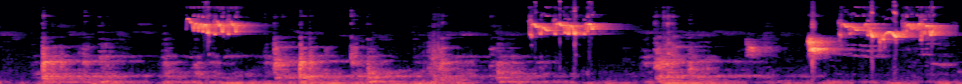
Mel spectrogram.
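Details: Short bursts of high, buzzy twittering from a Yellow-fronted canary singing lively song for tutoring other birds. The three phrases are spread between repeated low rustling and knocking noises.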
